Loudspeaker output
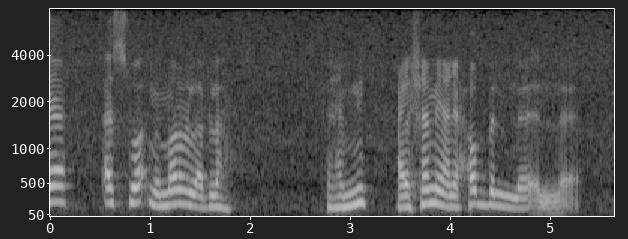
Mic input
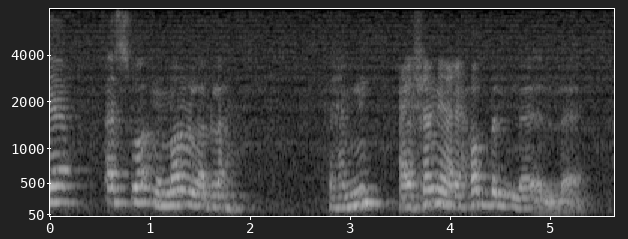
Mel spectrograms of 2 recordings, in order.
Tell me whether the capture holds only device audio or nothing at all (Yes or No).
Yes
